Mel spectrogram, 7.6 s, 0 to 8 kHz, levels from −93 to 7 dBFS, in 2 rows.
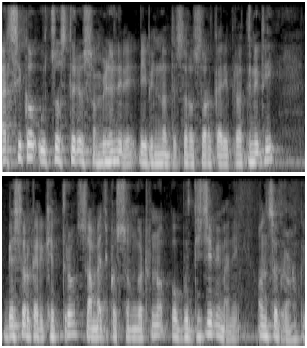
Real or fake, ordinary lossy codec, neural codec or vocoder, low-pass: fake; none; vocoder, 22.05 kHz, 80 mel bands, WaveNeXt; 7.2 kHz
